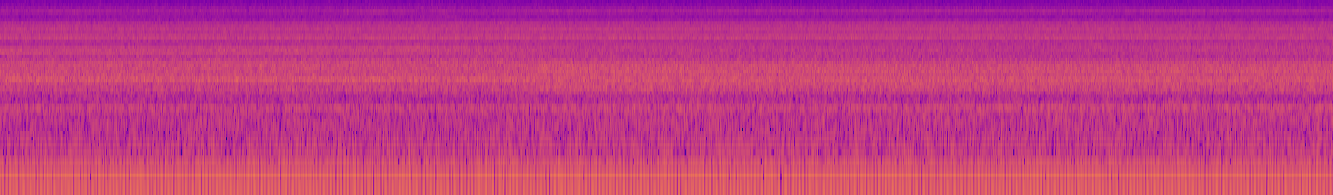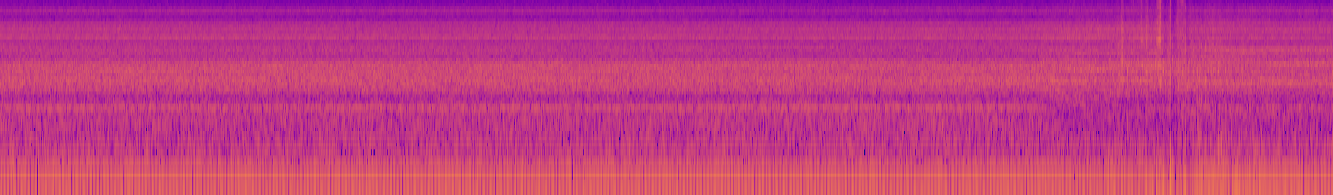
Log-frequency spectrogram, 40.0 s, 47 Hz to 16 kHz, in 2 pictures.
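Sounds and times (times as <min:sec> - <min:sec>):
vehicle engine rumble: 0:27.5 - 0:39.9.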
